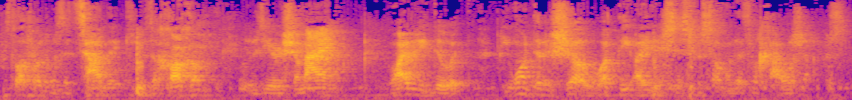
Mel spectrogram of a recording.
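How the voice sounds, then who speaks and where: A man's voice: sits low, animated, normal speed, gravelly. A man giving a Torah sermon as a rabbi, mixing with Hebrew and terms and telling stories with rhetorical questions. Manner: storytelling, rhetorical questions, voices imagined speakers, repeats phrases; mixes English with Hebrew and Yiddish terms. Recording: echoey room, faint noise.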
